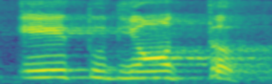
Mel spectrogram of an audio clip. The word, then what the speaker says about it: étudiante: Male के लिए étudiant, female के लिए étudiante, तो sound आएगा, है ना, क्योंकि अगर टी के बाद ई होता है तो हम टी तक प्रोनाउंस करते हैं, और टी के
